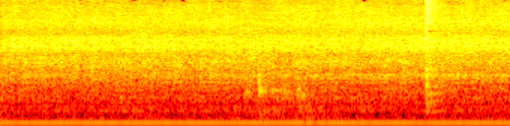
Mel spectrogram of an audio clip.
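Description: Battered fish fries in hot oil in a pan, a quiet, steady sizzle with a couple of faint clinks near the end and no talking.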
